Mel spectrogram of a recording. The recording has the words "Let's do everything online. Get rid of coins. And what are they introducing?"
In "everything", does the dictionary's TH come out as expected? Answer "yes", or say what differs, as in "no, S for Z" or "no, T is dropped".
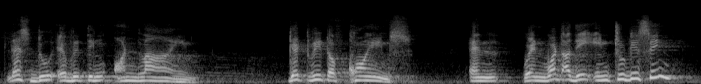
no, T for TH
